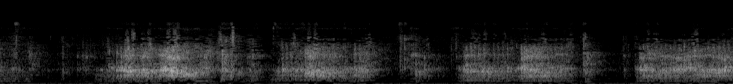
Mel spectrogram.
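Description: Dog growling in play while tugging on a rope toy: a run of rough growls, each about a second long, with short breaks between them.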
